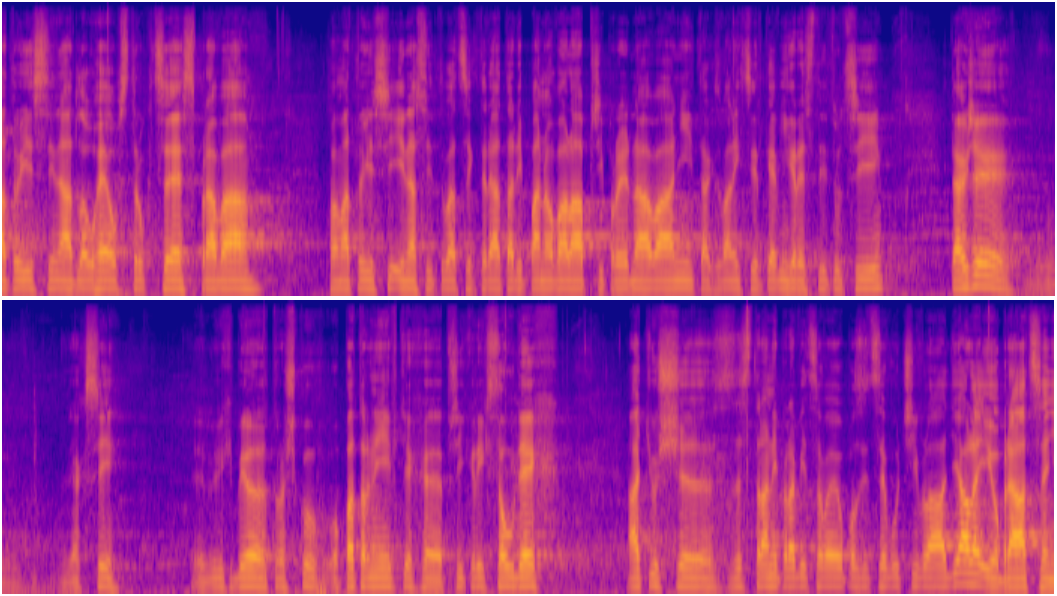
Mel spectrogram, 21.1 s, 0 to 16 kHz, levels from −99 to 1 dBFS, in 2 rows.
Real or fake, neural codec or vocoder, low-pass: real; none; 14.4 kHz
